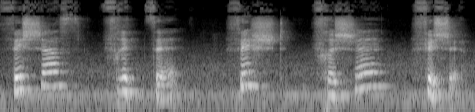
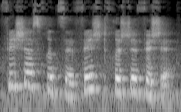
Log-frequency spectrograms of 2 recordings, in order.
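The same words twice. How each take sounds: First: It is said very slowly. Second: It is said somewhat faster.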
